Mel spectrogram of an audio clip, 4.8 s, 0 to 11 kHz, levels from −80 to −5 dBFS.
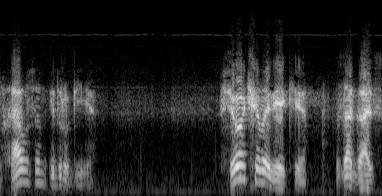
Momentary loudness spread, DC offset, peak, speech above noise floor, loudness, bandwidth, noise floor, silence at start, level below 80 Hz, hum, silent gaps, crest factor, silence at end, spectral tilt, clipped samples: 19 LU; under 0.1%; -6 dBFS; 34 dB; -20 LUFS; 9.6 kHz; -55 dBFS; 0 s; -58 dBFS; none; none; 16 dB; 0 s; -5.5 dB/octave; under 0.1%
